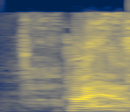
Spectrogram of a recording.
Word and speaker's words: Tael: And at the end of the room, Tael, is that how you pronounce it? Yep. Tael.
